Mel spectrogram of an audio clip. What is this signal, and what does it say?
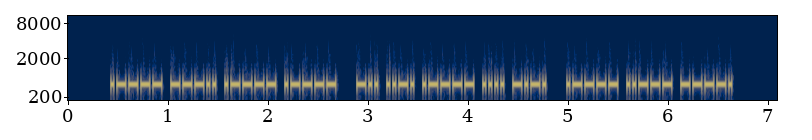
Morse code, heard as a keyed tone, about 40 wpm, 700 Hz. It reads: 1811 DF1HC 129
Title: Worked All Europe DX Contest - QTC Exchange - 40wpm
